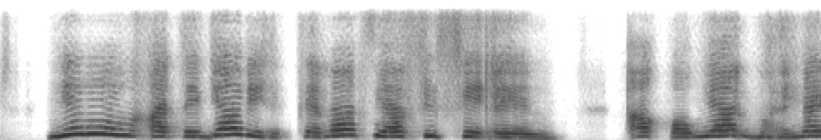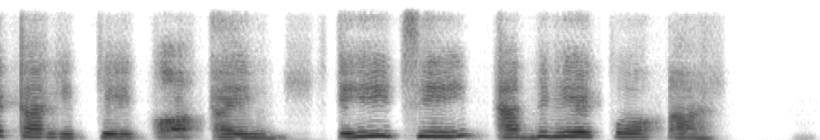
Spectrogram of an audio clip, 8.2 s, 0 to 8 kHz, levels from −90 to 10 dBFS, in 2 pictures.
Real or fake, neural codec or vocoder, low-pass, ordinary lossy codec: fake; codec, 16 kHz, 0.5 kbps, FreqCodec, smaller model; 7.2 kHz; none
